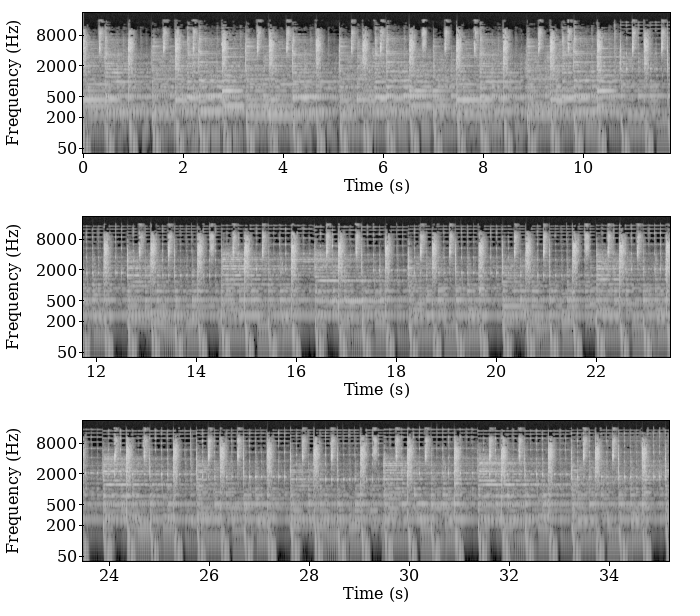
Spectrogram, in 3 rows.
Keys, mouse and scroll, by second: 0.0 click, 0.7 p, 1.6 click, 2.3 ctrl+v, 4.4 click, 5.0 Delete, 6.8 click, 7.8 click, 11.6 click, 13.1-13.5 scroll, 15.0 click, 19.8-26.5 drag, 27.1 click, 28.7 click, 30.8 click, 31.1-31.9 typing, 32.7 Return, 34.0 click.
